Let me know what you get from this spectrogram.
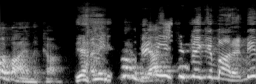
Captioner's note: laughs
